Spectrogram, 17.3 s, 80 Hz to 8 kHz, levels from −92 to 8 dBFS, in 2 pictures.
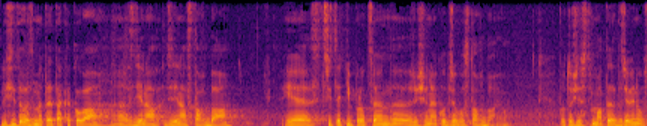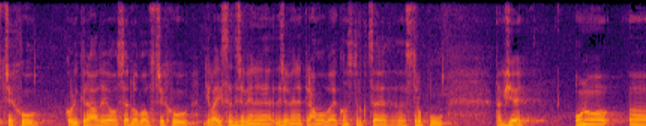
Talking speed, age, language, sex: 115 wpm, 30-49, Czech, male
